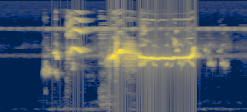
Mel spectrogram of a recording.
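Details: A few soft chirps lead into a long, bright whistle from a singing pet cockatiel, held steady for nearly a second before trailing off in faint chirps.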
